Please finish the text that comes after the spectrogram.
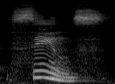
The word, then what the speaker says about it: since: Vejo muitos alunos falando sence, mas não é sence, é since.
